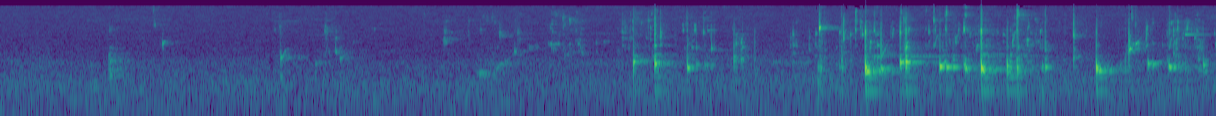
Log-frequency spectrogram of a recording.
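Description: Soy milk glugging out of a paper carton and splashing into a glass measuring cup, starting about three seconds in after a few light ticks, loudest in the middle of the pour.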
